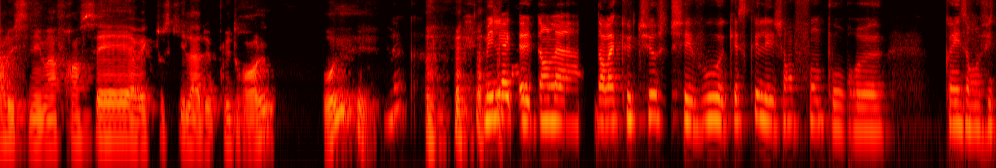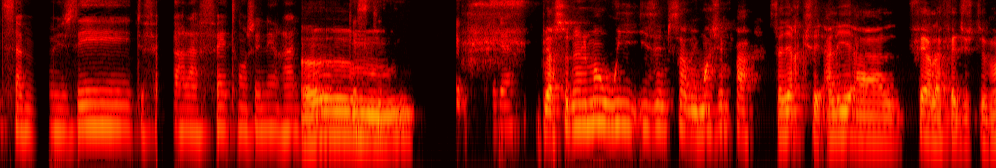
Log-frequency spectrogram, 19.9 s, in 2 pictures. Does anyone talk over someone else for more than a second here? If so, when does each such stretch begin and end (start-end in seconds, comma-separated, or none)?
none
